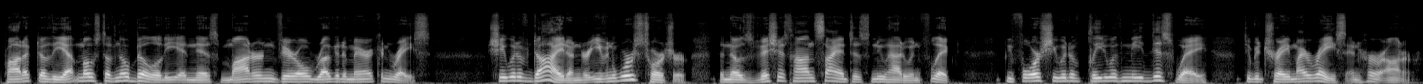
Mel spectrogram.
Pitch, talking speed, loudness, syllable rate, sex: 125 Hz, 195 wpm, -18 LUFS, 5.8 syllables/s, male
